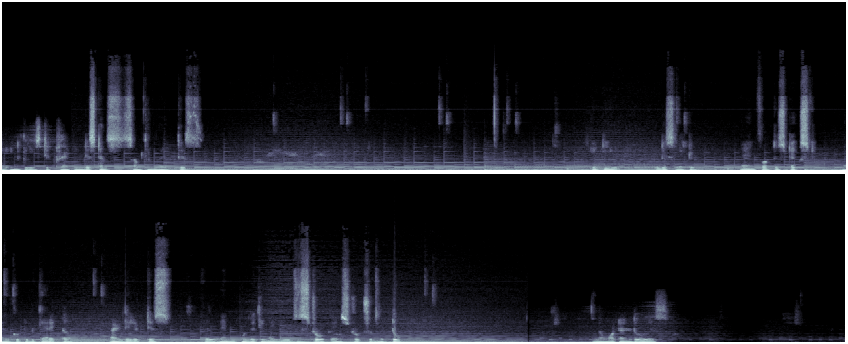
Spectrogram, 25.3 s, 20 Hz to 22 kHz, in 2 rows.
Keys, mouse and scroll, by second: 8.1 u, 10.0 click, 12.5 click, 16.9 click, 18.1 Return, 18.8 click, 21.4-25.3 drag.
